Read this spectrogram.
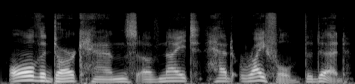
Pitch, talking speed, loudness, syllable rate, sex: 130 Hz, 170 wpm, -19 LUFS, 3.4 syllables/s, male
